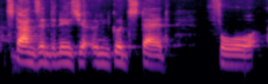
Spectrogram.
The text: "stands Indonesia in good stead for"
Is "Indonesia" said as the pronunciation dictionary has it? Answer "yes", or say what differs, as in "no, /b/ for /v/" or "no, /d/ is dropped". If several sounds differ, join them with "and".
no, /z/ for /ʒ/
